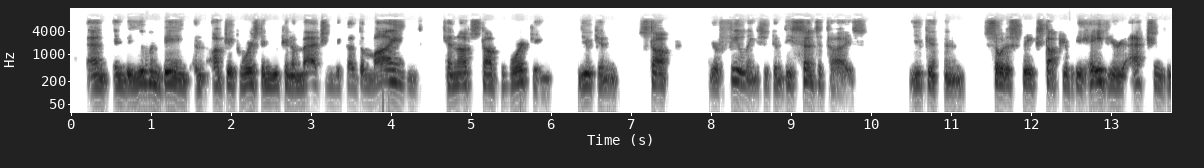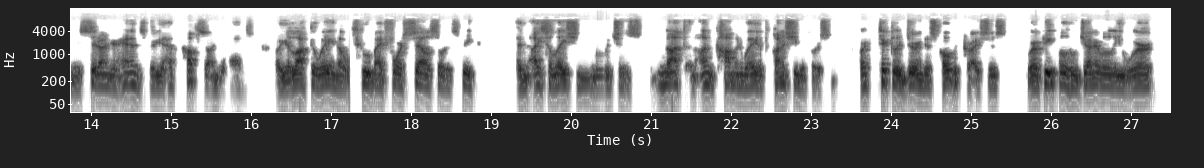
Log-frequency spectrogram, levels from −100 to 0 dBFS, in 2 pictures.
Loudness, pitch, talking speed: -21 LUFS, 275 Hz, 185 wpm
